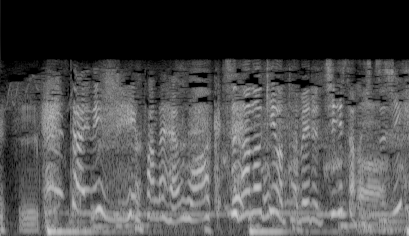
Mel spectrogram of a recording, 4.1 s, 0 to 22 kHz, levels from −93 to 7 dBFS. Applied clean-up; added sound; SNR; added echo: none; none; none; none.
